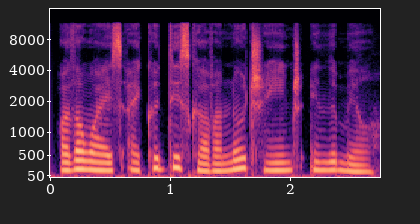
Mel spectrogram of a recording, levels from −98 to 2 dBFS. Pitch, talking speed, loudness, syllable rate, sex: 175 Hz, 195 wpm, -17 LUFS, 6.0 syllables/s, female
